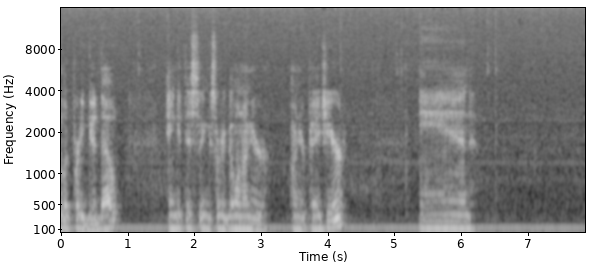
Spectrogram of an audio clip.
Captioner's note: clicking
